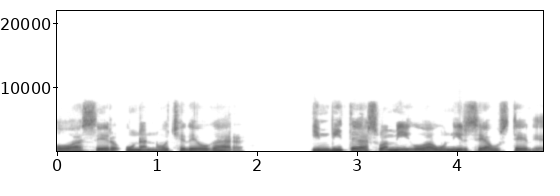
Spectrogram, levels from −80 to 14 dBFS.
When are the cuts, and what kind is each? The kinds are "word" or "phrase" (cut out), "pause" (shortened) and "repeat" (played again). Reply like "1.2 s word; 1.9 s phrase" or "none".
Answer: none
